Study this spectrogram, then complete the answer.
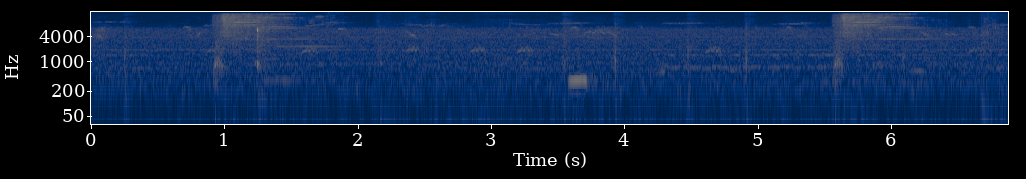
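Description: Coins jingle as a body is looted.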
